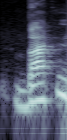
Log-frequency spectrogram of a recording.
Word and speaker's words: button: Boston area whatever but when you guys use the letter T like say in the word button button has two T's but you will hear them when they say it it's not button it's button button.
